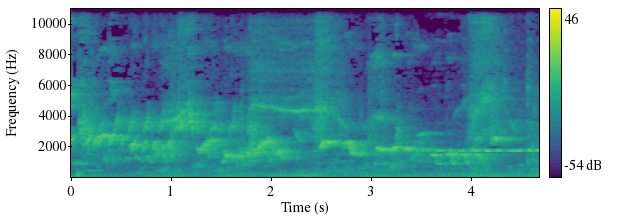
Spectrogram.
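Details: White-rumped shama singing at a songbird contest at Mahendra Arena, where it placed on the podium: rich, fast, varied whistles and chattering phrases, ending in a long level whistle, with other songbirds overlapping in a busy background.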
